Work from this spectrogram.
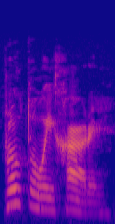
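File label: "Protoehary", pronunciations; Fourth Way; Beelzebub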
